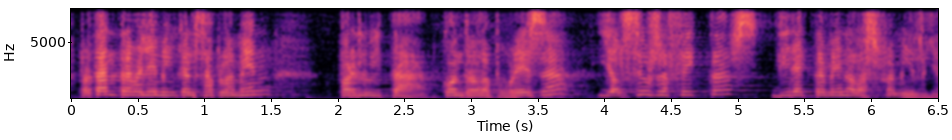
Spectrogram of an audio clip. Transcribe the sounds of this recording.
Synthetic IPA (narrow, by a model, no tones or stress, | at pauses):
pəɾt̪ant̪ɾəβəʎɛmiŋkənsabləmen | pəɾʎujt̪akɔnt̪ɾələpuβɾɛzə | iəlˠsɛwzəfɛk̚t̪əz̥d̪iɾɛk̚t̪əmenələsfəmiliə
